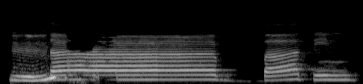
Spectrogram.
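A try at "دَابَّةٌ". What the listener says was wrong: نہیں با نہیں، با لمبا نہیں کرنا. دابتن.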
